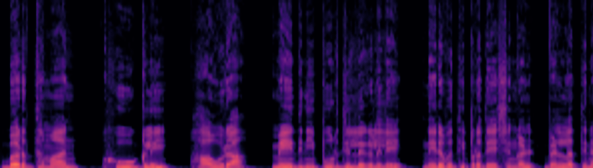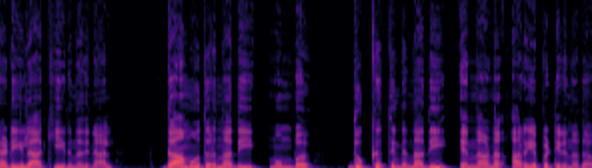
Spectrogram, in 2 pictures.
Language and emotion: Malayalam, neutral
